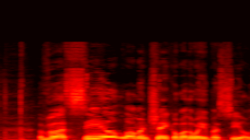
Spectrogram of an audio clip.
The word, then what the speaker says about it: Vasyl: Dude, Vasil Lanchchenko, by the way, Vasil is the way you pronounce it.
